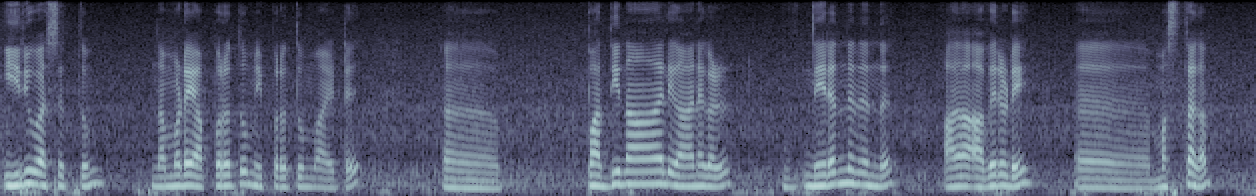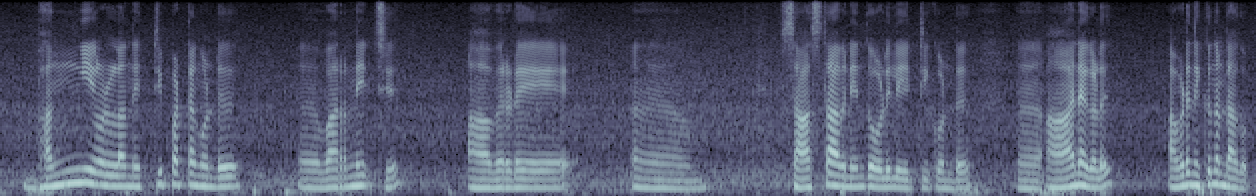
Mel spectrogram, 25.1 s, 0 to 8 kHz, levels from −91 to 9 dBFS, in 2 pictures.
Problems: constant background noise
